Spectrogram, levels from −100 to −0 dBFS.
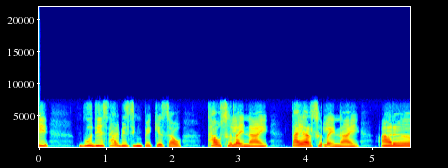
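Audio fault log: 1.01–1.06 s, lost AMR speech frame. One 20 ms frame failed its checksum and was dropped. The decoder filled the gap by repeating the last good pitch and vocal tract settings at lowered gain. The sound dips briefly or warbles.
4.23–4.35 s, lost AMR speech frame. Again a single frame went missing. Concealment plus a weak or rough recovery stretch the disturbance to about 0.12 s. The surrounding wideband speech is clear, which fits a high AMR-WB rate.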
